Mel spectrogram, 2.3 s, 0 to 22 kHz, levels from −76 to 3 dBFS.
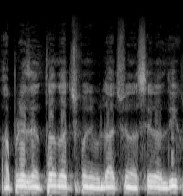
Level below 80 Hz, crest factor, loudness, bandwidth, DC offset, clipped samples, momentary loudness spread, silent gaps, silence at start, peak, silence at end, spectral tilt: -44 dBFS; 8 dB; -10 LUFS; 10.5 kHz; under 0.1%; under 0.1%; 2 LU; none; 0.05 s; 0 dBFS; 0 s; -8 dB/octave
